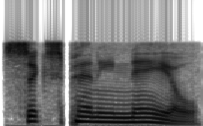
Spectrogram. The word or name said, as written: sixpenny nail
